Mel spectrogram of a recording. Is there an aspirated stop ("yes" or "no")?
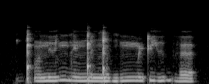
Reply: no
